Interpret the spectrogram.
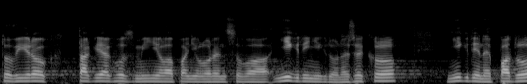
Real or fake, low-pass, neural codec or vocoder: real; 10.8 kHz; none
